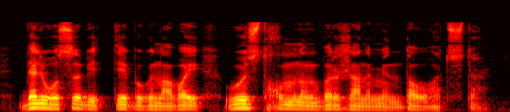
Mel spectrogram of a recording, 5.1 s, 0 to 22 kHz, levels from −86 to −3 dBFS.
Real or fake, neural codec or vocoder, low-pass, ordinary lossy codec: real; none; none; none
